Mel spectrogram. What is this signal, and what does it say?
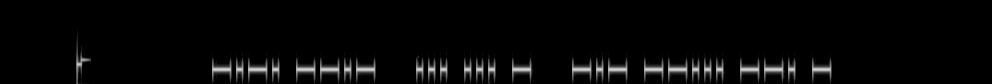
Morse code, heard as a keyed tone, about 21 wpm, 700 Hz. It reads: CQ SST K7GT
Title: K1USN SST QSO Practice - 20wpm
